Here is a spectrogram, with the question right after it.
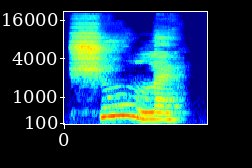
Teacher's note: qual que é a sílaba que tá mais tônica? É o lé.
